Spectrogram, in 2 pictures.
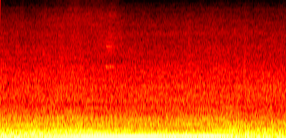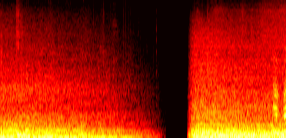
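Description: A car drives off the highway onto Muzhappilangad beach in Kannur, a steady close rumble of engine and tyres that fades out and briefly cuts to silence, then returns just as loud.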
